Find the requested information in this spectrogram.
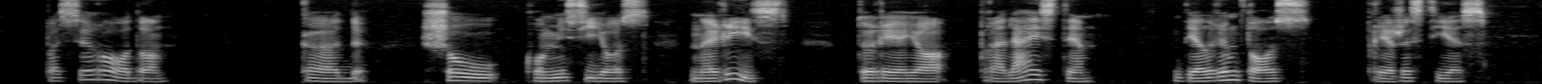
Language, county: Lithuanian, Alytus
